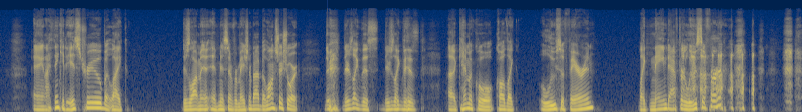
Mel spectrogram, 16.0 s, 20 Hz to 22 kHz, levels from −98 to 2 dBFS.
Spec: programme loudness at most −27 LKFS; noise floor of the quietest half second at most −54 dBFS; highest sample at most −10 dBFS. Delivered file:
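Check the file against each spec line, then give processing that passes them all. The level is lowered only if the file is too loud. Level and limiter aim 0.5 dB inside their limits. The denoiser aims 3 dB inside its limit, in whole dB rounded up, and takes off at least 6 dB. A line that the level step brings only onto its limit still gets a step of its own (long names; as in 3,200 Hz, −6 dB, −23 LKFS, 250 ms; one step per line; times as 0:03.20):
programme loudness −17.5 LKFS: out of spec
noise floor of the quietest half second −63 dBFS: in spec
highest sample −4.5 dBFS: out of spec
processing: level −10 dB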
